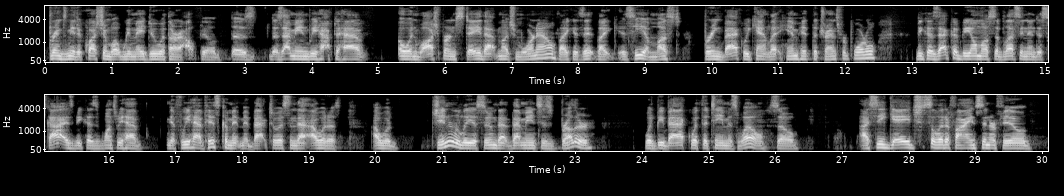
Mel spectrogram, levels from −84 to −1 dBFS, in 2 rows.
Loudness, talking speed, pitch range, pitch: -16 LUFS, 185 wpm, 105-115 Hz, 110 Hz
